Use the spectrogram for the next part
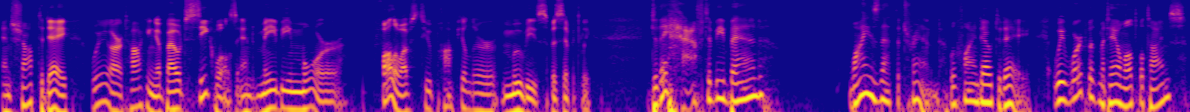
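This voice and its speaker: A man opening a podcast episode in an upbeat presenter manner. His pitch is ordinary, middle range. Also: expressive, normal speed, vocal fry. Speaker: podcast host. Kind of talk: podcast intro and chat.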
